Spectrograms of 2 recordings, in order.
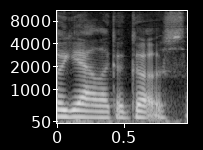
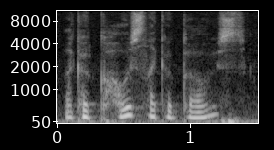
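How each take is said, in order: First: Said in the usual way. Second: Imitating a softly whispered, incredulous question; hushed question. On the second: Cousin asks about the woman upstairs, hushed question. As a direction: drop to a near-whisper on a rising question.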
